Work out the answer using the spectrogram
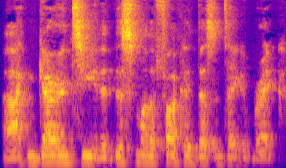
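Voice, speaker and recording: A man hosting a live-stream interview, talking with high energy and reading out viewer check-ins. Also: fast, reverberant, distant mic, rough recording. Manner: high-energy, excitable, reads out viewer comments. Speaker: interviewer, live show host.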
